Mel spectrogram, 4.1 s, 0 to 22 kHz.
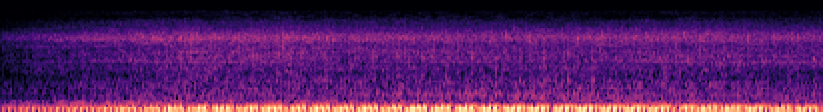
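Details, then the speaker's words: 2001 Jeep Grand Cherokee 4.7 V8, 219,000 miles, burns oil from bad valve seals, cold start after three months: deep loud rumble with low throb and some revving; loud because exhaust is hanging, frame broken. "ain't started this thing for three months and just say you know when I got to start it it is loud because the exhaust is hanging"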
